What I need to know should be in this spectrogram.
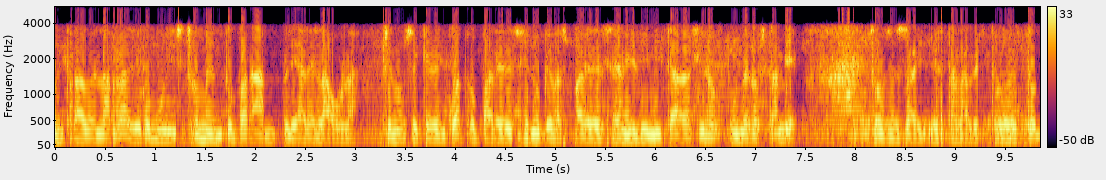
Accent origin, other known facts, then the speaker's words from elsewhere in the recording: Bolivia; soy de Bolivia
